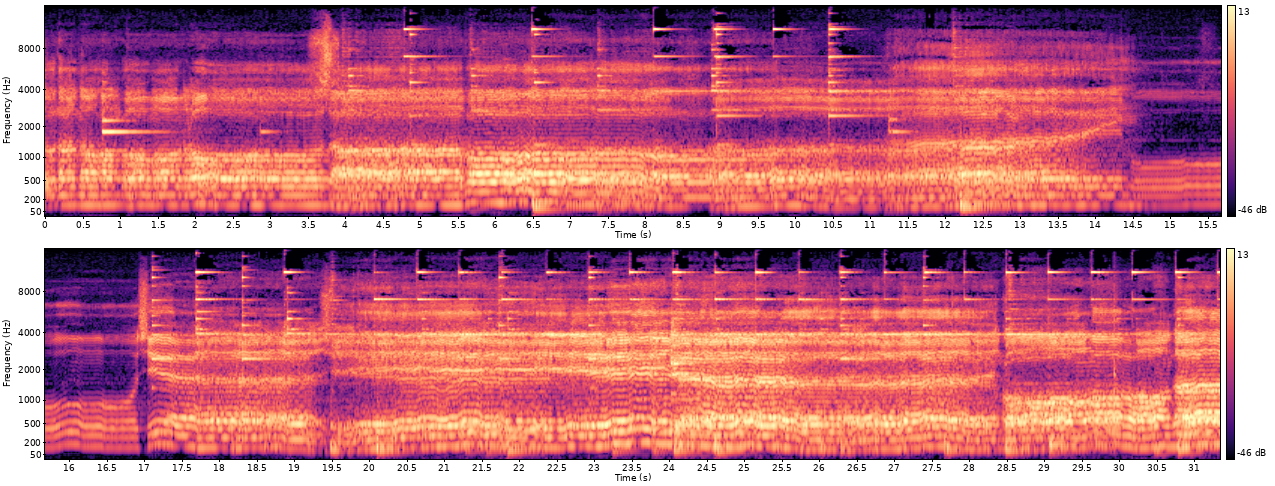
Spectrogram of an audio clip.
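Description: Monastic assembly singing Chinese Buddhist liturgy (fanbei) in slow, drawn-out melodic lines that glide and hold rather than breaking into syllables, easing off briefly about halfway through before going on. A light high percussive tick keeps a steady beat underneath.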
